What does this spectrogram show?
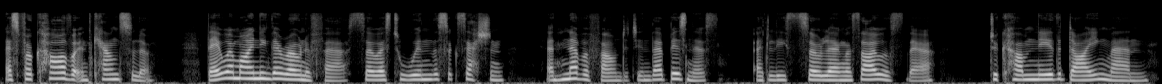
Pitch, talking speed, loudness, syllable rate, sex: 215 Hz, 195 wpm, -19 LUFS, 4.7 syllables/s, female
